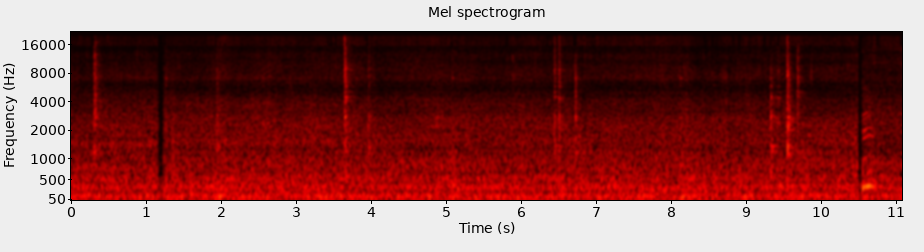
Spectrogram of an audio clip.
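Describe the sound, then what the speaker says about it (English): Carrot halwa with khoya cooks over a high flame in a pan, giving a continuous dense sizzle alongside scraping and stirring, with scattered sharp utensil clicks against the pan, steady and close throughout, with no voice. "Now we will cook it on high flame"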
